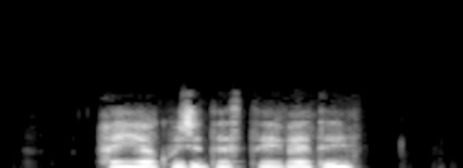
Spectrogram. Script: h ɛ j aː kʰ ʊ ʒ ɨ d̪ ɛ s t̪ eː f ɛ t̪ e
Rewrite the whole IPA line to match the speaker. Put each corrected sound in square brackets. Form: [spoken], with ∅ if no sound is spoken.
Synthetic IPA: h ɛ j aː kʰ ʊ ʒ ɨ d̪ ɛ s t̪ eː [v] ɛ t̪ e

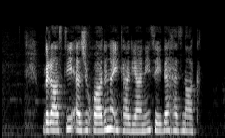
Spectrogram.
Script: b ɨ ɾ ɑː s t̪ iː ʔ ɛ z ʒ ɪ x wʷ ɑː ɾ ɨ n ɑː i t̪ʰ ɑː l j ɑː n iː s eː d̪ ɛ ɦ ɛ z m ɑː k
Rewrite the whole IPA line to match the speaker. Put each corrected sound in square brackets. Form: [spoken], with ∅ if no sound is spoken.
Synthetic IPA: b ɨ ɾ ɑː s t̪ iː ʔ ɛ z ʒ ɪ x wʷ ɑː ɾ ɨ n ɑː i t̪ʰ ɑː l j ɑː n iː [z] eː d̪ ɛ ɦ ɛ z [n] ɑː k

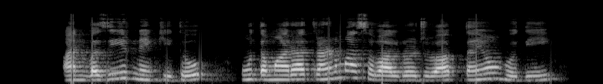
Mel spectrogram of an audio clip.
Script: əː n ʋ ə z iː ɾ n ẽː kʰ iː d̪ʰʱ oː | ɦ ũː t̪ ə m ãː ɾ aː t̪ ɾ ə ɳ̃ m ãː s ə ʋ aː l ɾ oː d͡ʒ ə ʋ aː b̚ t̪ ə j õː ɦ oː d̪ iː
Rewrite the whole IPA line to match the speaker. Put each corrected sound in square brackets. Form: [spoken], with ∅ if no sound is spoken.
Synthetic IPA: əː n ʋ ə z iː ɾ n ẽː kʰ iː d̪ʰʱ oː | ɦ ũː t̪ ə m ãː ɾ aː t̪ ɾ ə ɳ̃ m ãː s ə ʋ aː l ɾ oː d͡ʒ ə ʋ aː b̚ t̪ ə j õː ɦ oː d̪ iː

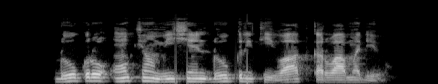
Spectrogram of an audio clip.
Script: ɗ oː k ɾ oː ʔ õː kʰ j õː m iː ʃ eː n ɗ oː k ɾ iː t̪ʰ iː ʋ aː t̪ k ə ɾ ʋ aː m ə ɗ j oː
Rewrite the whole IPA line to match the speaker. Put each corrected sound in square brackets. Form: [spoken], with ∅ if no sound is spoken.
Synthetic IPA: ɗ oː k ɾ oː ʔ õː kʰ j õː m iː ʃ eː n ɗ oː k ɾ iː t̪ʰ iː ʋ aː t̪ k ə ɾ ʋ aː m ə ɗ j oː

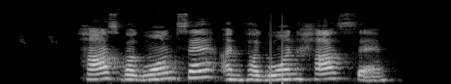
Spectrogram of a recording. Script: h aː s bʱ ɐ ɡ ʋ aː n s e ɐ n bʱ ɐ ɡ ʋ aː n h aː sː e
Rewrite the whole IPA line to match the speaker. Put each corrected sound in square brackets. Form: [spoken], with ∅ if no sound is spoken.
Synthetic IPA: h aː s bʱ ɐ ɡ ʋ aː n s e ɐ n bʱ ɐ ɡ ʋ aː n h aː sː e

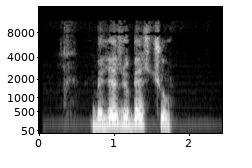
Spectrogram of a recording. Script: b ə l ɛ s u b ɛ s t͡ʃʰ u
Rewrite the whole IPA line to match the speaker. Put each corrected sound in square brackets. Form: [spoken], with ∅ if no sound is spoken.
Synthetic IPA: b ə l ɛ [z] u b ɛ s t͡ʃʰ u

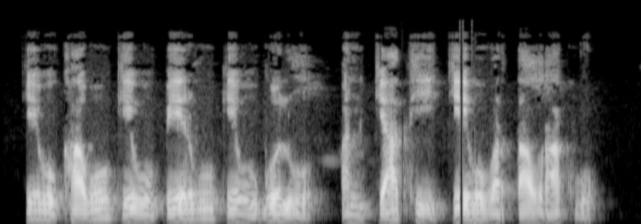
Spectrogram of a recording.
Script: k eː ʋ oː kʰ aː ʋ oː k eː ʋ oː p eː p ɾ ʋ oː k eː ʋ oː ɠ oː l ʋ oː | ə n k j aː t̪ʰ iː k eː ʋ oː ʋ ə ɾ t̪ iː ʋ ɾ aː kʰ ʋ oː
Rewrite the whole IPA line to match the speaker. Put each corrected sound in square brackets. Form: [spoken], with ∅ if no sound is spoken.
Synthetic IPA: k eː ʋ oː kʰ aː ʋ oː k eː ʋ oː p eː [∅] ɾ ʋ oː k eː ʋ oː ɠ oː l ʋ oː | ə n k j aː t̪ʰ iː k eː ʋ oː ʋ ə ɾ t̪ [aː] ʋ ɾ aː kʰ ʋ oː

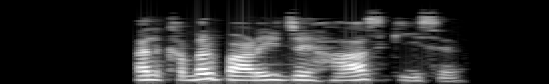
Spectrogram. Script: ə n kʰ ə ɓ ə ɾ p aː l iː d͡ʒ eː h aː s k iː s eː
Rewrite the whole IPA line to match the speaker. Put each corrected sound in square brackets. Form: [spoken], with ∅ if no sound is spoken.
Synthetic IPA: ə n kʰ ə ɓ ə ɾ p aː [ɽ] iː d͡ʒ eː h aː s k iː s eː

